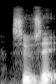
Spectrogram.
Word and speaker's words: SUSE: develops and sells Linux products to business companies souza is based in Germany and was founded in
